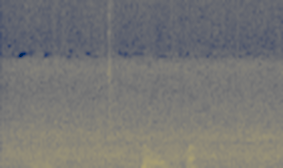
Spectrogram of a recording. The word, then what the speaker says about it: sofá: Cuando lleva la tilde, mamá, en algunas letras. Ajá, entonces ya suena como al final, entonces lleva tilde. Sofá. Ya la A es con más ajá, énfasis. Sofá. Sofá, al final ya es más fuerte.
